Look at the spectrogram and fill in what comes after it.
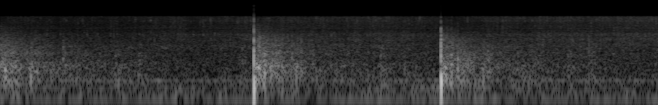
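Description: Aerial fireworks shells bursting: crackling at the start fades out, then two sharp booms about two and a half and four and a half seconds in, each trailing off in an echo.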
